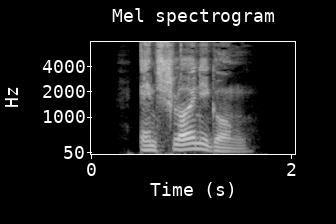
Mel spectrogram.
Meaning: slow movement (cultural shift toward slowing down life's pace)
- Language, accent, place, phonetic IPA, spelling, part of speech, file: German, Germany, Berlin, [ɛntˈʃlɔɪ̯nɪɡʊŋ], Entschleunigung, noun, De-Entschleunigung.ogg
